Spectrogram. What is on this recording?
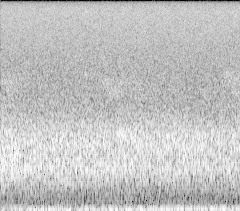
Red-eyed Vireo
